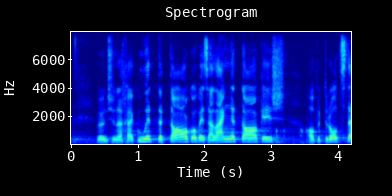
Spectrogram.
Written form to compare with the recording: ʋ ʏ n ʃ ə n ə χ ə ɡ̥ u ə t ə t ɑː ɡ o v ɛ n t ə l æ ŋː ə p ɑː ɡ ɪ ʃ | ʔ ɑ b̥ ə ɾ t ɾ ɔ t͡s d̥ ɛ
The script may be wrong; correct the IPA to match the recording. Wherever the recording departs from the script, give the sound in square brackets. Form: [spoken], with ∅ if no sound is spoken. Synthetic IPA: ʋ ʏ n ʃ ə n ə χ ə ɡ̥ u ə t ə t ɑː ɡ o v ɛ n [s] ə l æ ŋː ə [t] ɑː ɡ ɪ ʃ | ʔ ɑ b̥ ə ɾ t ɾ ɔ t͡s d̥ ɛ

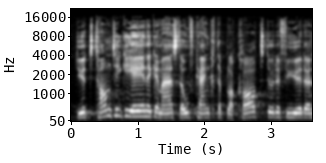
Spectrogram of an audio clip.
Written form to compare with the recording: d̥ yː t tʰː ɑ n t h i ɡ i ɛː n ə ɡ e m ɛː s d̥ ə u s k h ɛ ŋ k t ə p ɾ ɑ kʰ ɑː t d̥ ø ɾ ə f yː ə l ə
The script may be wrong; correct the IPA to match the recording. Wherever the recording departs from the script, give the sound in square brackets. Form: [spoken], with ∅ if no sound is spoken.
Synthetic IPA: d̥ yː t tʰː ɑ n t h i ɡ i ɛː n ə ɡ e m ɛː s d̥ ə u [f] k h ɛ ŋ k t ə p [l] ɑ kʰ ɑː t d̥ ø ɾ ə f yː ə [ɾ] ə

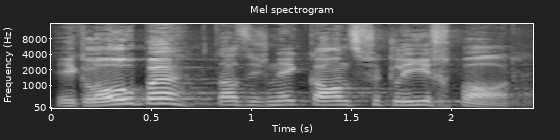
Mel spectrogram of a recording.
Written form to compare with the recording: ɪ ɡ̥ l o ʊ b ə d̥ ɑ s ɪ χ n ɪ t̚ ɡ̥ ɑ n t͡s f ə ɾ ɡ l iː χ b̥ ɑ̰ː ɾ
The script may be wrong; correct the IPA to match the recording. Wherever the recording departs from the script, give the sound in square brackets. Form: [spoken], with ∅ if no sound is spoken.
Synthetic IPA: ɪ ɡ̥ l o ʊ b ə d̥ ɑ s ɪ [ʃ] n ɪ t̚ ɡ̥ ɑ n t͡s f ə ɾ ɡ l iː χ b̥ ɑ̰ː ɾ

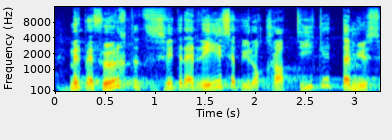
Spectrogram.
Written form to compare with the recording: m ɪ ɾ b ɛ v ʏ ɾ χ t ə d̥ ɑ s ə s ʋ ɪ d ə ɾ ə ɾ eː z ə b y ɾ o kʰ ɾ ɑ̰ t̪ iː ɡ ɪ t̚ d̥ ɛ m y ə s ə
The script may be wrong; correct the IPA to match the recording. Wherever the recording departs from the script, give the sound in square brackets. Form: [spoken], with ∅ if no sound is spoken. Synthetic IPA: m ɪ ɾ b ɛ [f] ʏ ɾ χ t ə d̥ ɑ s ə s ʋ ɪ d ə ɾ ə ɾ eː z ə b y ɾ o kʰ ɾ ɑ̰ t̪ iː ɡ ɪ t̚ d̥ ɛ m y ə s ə

